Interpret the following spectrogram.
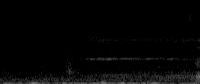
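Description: Quiet room tone: a low rumble, with a faint steady high whine coming in about a second in.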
